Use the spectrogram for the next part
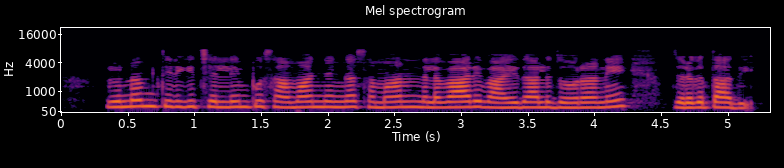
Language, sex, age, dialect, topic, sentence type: Telugu, female, 25-30, Southern, banking, statement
